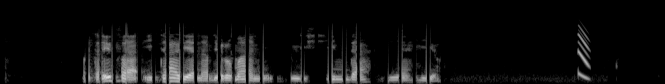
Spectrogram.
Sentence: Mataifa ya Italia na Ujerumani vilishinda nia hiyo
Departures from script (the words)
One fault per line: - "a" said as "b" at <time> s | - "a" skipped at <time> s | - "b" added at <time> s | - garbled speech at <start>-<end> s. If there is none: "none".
none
